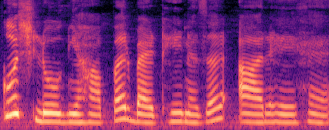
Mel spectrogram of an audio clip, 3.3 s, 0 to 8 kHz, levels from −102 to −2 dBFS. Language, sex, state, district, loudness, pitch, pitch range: Hindi, male, Chhattisgarh, Raipur, -17 LUFS, 195 Hz, 185-215 Hz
